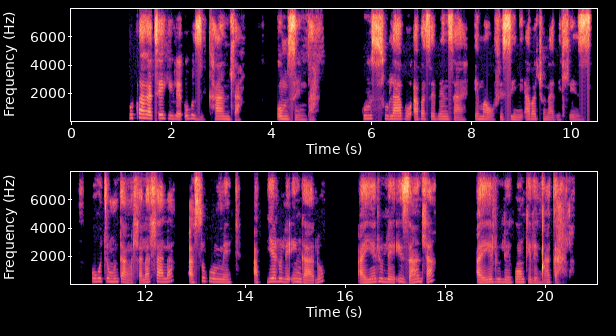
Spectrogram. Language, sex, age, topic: North Ndebele, female, 36-49, health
